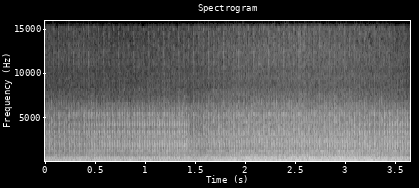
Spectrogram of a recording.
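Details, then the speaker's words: 2012 Ram 2500 6.7 diesel at 110,000 miles with a G56 manual: diesel idle with a loose, fast rattle about three per second from the gearbox, present since the dual-mass flywheel was replaced by a single-mass clutch; a common trait. "hey YouTube decided to make a quick video here the noise at my new 56 in Haiti ever since I put in a single mass by will clutch system a common problem removing the dual mass flywheel setup on the Rams"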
